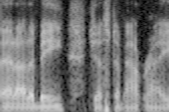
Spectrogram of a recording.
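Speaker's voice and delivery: low, soft, dry deadpan. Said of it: "Kirk looks right at the camera and goes".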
